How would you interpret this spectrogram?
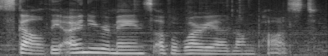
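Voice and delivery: normal talking voice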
